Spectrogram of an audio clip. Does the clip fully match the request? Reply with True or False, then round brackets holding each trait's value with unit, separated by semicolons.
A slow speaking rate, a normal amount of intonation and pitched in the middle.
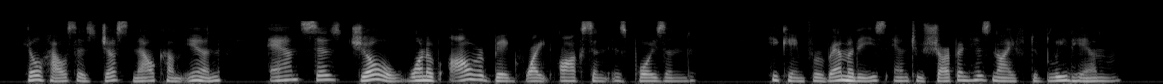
False (150 wpm; 3.1 semitones; 165 Hz)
